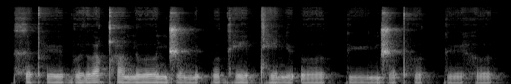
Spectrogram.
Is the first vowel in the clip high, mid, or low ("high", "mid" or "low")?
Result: mid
